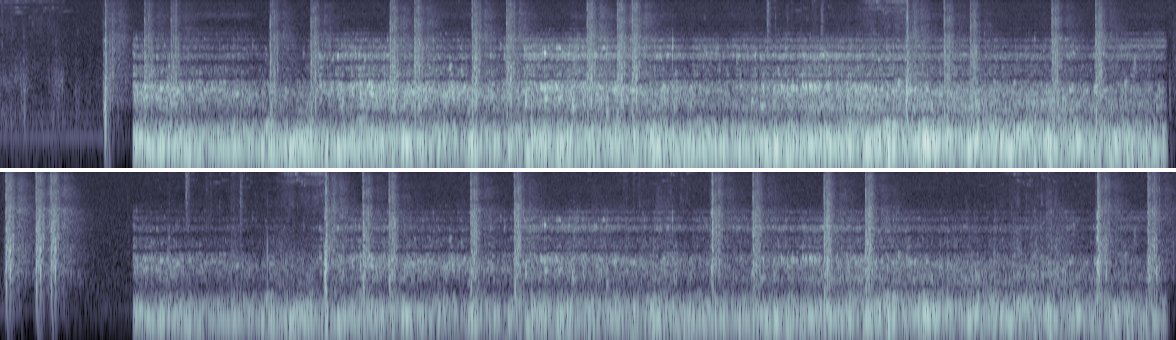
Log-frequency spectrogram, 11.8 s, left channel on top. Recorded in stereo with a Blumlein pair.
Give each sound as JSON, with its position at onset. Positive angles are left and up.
{"t": 1.3, "sound": "breathing", "azimuth_deg": 65}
